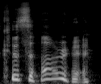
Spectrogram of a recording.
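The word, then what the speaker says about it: Kazzara: I've always pronounced it Kazara. Kazra. It's Kazara.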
